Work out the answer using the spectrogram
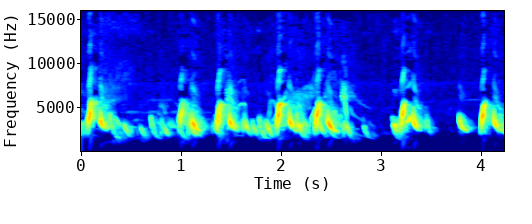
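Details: Common tailorbird with busy, high chirping: sharp, slurred notes delivered rapidly in an almost continuous run, broken by two brief gaps near the end.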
